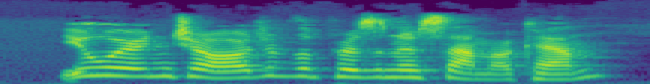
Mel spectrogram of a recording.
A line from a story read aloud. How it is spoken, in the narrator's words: began Smith harshly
